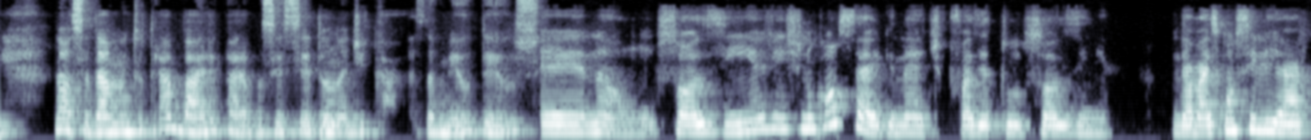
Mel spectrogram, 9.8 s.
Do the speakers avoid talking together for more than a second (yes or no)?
yes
